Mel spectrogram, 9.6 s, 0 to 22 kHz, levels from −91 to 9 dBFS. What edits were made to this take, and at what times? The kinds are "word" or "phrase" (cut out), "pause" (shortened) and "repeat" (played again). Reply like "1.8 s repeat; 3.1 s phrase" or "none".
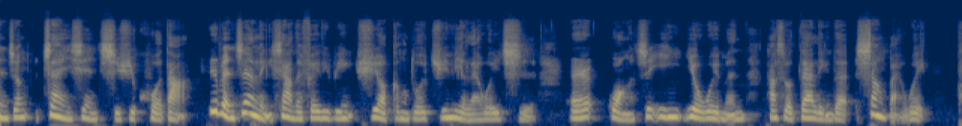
2.0 s pause

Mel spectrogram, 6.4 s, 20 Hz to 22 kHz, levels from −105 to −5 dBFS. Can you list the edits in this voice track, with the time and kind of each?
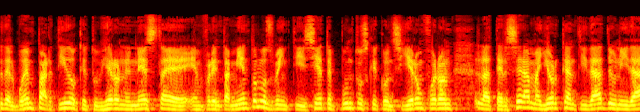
4.7 s word

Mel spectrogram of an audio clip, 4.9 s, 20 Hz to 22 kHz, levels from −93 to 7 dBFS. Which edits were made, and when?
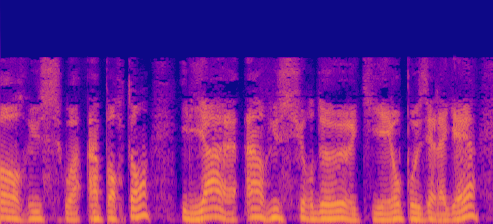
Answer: none

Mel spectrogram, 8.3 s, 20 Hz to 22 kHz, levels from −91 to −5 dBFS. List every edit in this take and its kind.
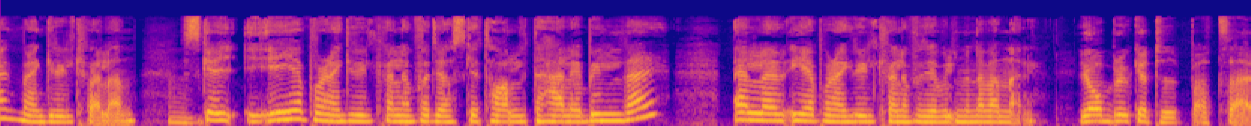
6.4 s word

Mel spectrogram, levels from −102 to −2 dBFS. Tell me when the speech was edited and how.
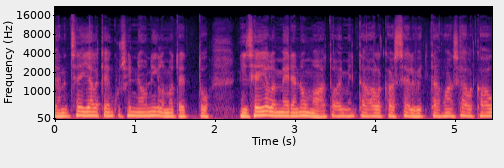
none

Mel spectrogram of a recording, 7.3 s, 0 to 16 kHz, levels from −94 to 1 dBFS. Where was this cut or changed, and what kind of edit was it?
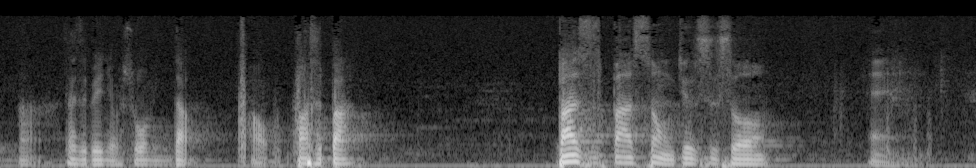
none

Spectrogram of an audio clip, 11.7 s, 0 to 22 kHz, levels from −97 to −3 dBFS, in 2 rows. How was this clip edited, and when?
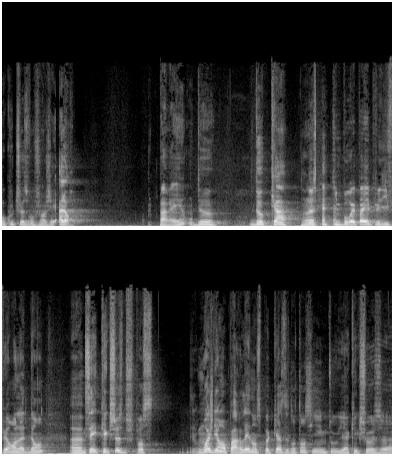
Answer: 2.8 s word; 4.7 s word; 7.1 s word; 7.7 s word; 9.0 s word; 10.2 s word; 10.8 s word

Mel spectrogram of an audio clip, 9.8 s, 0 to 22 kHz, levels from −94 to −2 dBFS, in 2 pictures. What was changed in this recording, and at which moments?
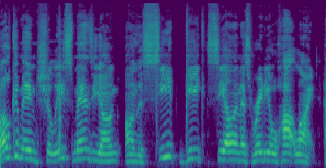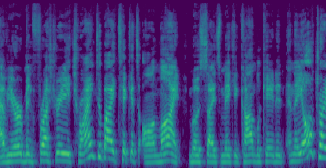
4.8 s pause; 7.7 s pause

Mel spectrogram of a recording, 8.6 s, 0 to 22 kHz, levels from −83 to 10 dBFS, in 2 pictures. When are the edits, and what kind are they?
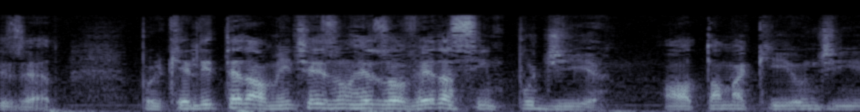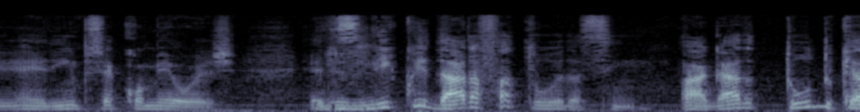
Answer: none

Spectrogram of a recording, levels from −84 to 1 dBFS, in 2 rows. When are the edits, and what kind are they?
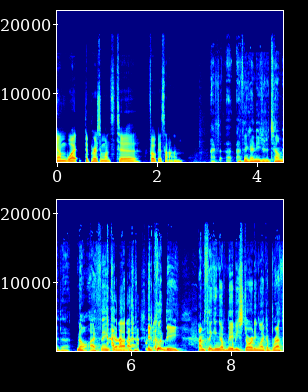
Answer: none

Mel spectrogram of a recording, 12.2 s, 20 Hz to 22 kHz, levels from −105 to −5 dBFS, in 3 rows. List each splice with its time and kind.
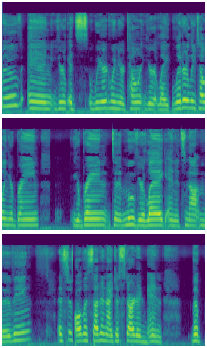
1.3 s word; 3.4 s word; 5.0 s pause; 9.5 s word; 11.0 s word

